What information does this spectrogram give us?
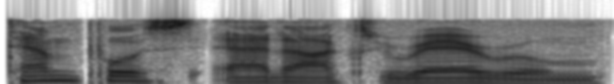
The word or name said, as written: tempus edax rerum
